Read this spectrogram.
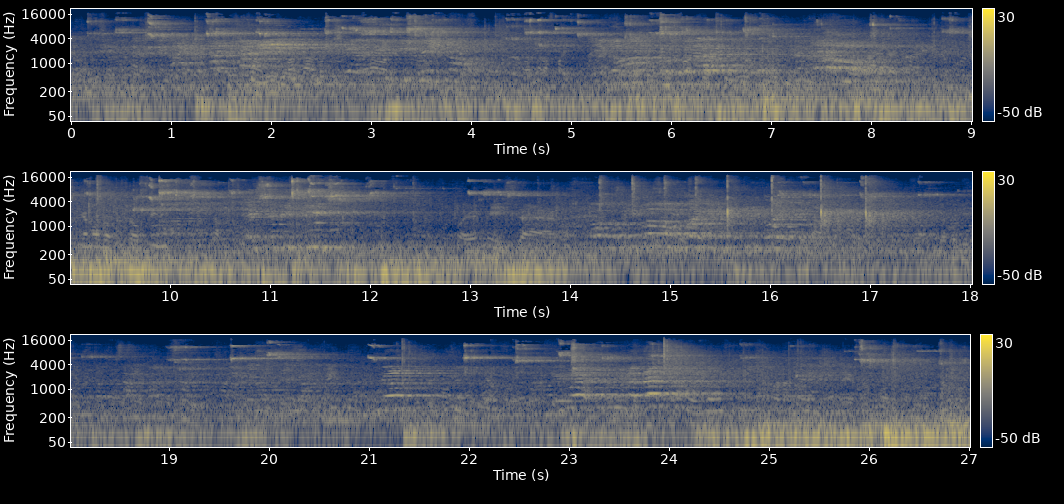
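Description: Players' shoes squeak on a hall floor.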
